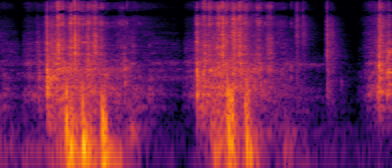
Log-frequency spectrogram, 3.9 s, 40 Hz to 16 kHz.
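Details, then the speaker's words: Compression test cranking the original small engine on a $200 log splitter, choke and throttle open: two slow bursts with weak, even puffs and no firing, air blowing out the carb; very low compression, likely from a leaking intake valve. "But, uh, yeah, it's looking like this thing has a intake valve issue. That would explain the no compression."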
